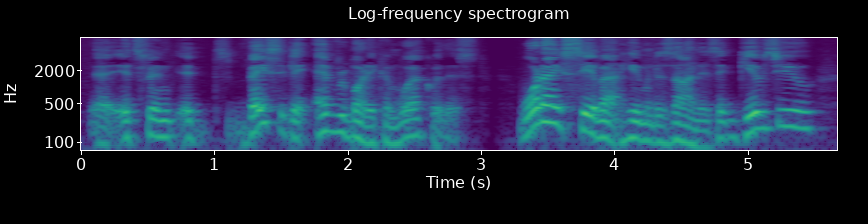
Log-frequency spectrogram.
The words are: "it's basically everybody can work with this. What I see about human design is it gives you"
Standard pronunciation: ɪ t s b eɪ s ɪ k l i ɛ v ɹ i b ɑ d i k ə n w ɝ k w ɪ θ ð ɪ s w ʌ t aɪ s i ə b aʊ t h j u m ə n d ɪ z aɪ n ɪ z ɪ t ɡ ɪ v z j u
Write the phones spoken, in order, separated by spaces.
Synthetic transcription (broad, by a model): ɪ t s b eɪ s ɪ k l i ɛ v ɹ i b ɑ d i k ə n w ɝ k w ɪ ð ɪ s w ʌ t aɪ s i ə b aʊ t h j u m ə n d ɪ z aɪ n ɪ z ɪ t ɡ ɪ v z j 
